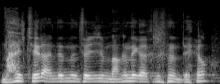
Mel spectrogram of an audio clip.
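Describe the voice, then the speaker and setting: A pastor preaches in a church sanctuary, speaking at a racing pace in a darkish voice with fairly even intonation. Earnest, he acts out family scenes with sweeping pitch swings to make his points.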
